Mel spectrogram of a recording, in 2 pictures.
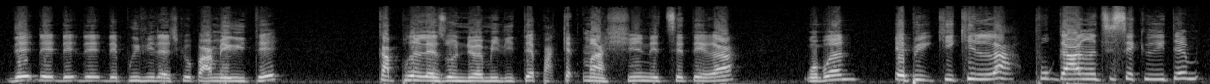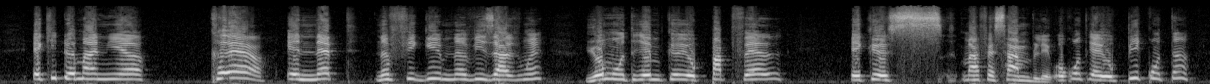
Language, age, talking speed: English, 60-79, 130 wpm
